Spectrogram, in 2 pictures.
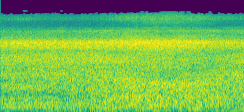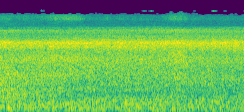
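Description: Steady rushing of a mountain river running through a boulder gorge, an even noise with no breaks, with some low wind buffeting on the microphone.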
